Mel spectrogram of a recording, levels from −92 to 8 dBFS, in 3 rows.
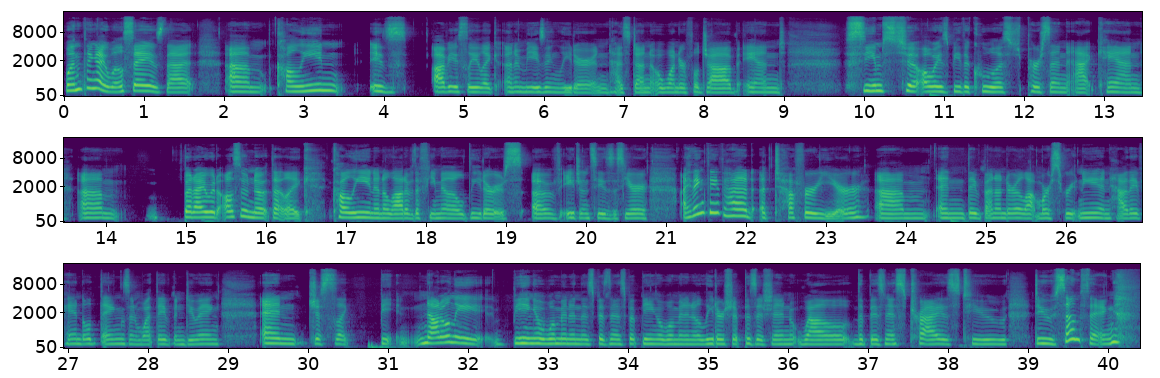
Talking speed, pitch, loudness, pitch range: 155 wpm, 215 Hz, -20 LUFS, 205-235 Hz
